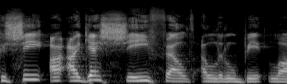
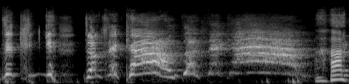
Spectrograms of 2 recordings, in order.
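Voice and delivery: play-acted, desperate, very high, stretched-out screaming; 3 dB louder than usual. Retelling how a tickled girl screamed out a name in desperation; imitating her screaming. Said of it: "she started screaming out like".

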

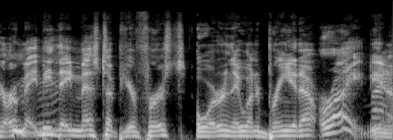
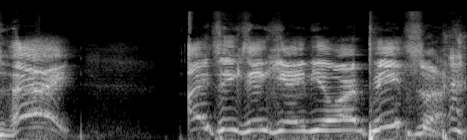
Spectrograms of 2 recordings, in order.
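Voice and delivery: play-acted, very high, sloppy, sozzled drunk voice; 12 semitones higher than usual. Retelling what a tipsy man at their table said, imitating a sloppy drunk voice. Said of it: "with his sloppy-ass drunk voice and says".

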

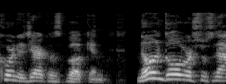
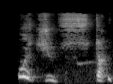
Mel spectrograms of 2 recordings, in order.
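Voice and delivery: put-on announcer scream; 5 semitones higher than usual. Remembering old WWF broadcasts, redoing the announcer's scream: Gorilla Monsoon screaming impression. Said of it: "There you go".

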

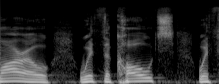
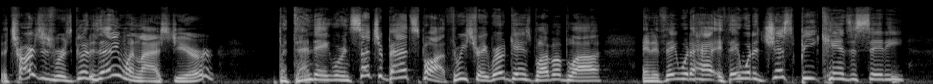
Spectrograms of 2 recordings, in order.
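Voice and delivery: slightly whiny, pitched-up, less masculine voice; 9 semitones higher than usual. Demonstrating a different voice for another speaker, slightly whiny put-on voice. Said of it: "See how this person's a little whiny, not as masculine?".

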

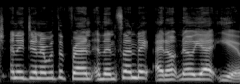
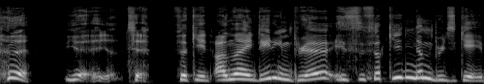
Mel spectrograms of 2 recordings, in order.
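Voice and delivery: typical dudebro voice. Mocking how men talk about online dating, imitating a dudebro. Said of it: "dudes are always like".

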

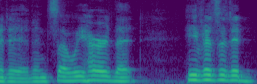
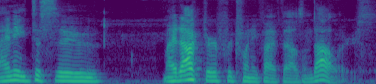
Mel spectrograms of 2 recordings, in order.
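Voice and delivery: plain

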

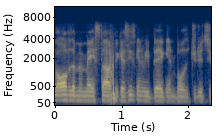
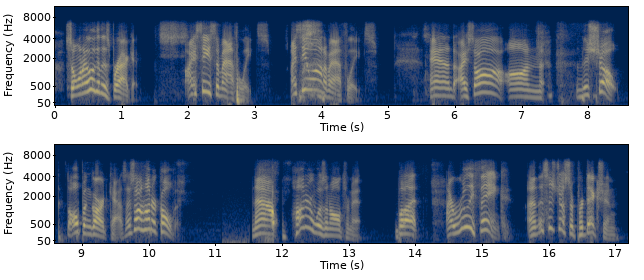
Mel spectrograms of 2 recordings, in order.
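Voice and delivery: very high, animated, swooping sing-song with swinging pitch; 12 semitones higher than usual. Performing an impression after being asked to do it: Chael Sonnen impression. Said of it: "you gotta do it for Hunter".

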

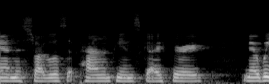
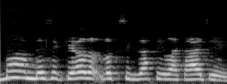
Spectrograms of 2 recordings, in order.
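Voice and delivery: put-on high-pitched young girl screaming out; 8 semitones higher, 4 dB louder than usual. Retelling what a young girl said on seeing the cutout: imitating a girl screaming out. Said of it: "she just screamed out".

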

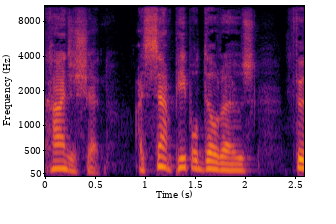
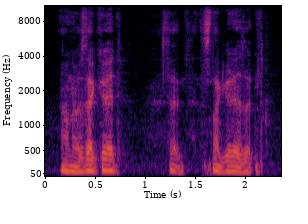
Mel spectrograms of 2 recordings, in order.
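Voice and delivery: normal talking voice

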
